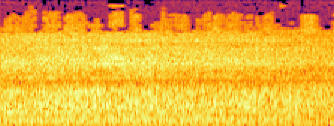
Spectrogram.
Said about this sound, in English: I have a lawnmower helping me this morning.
